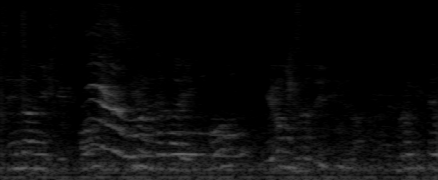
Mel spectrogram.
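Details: Indoors, one of a family of warehouse cats utters a strong meow that rises then falls away in a long tail, then a brief second mew, with people talking softly and faint room hum around it.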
